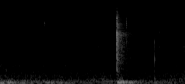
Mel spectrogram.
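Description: A computer keyboard types a section name in the MeisterTask app, with a few soft, quiet keystrokes and one sharper click in a short, still moment.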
